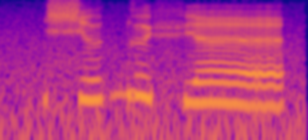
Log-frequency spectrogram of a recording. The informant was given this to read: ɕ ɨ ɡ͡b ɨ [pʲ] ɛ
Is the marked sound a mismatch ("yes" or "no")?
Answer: yes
